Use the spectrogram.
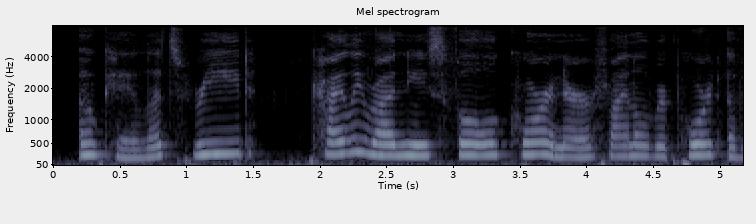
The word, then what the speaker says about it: Rodni: okay let's read Kylie Rodney's full coroner final report of Investigation I just received today Thursday October 13th so the final classification is an accident for Kylie Mai I believe it's pronounced Rodney born September 1st 2015.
